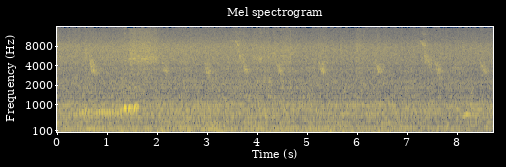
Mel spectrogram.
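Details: Tropical screech-owl singing in the woods of a farm in Brazil: one short purring trill of quick notes that rises slightly and ends in a few louder emphatic notes, then quiet with faint insect chirps and a low hum.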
